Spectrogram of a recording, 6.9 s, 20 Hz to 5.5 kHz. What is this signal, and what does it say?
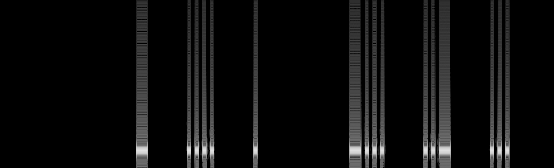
Morse code, heard as a keyed tone, about 25 wpm, spaced as for 13 wpm, 600 Hz. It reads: THE BUS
